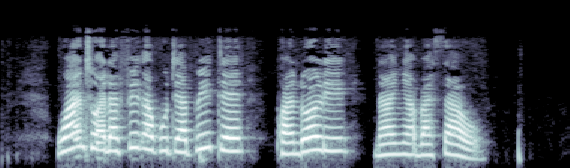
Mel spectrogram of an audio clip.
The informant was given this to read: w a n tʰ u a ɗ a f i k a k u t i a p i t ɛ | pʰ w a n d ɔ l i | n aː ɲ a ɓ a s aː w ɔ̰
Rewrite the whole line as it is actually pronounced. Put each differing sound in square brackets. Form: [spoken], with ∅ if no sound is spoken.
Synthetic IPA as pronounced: w a n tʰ u a ɗ a f i k a k u t i a p i t ɛ | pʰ w a n d ɔ l i | n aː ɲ a ɓ a s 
